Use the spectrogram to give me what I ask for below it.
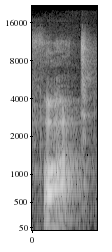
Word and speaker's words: thought: Exatamente assim, pode ser meio complicada essa pronúncia, mas coloca a língua no meio do dente e faz exatamente do jeito que eu estou fazendo aqui. Thought, que aí fica no passado.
